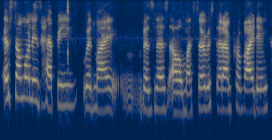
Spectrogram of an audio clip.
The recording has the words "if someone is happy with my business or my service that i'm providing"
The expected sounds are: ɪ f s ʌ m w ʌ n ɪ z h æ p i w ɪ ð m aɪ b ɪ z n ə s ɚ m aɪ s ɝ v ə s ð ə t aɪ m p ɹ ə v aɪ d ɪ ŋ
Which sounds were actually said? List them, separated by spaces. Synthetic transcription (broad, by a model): ɪ f s ʌ m w ʌ n ɪ z h æ p i w ɪ ð m aɪ b ɪ z n ə s ɚ m aɪ s ɝ v ə s ð ə t aɪ m p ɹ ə v aɪ d ɪ ŋ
